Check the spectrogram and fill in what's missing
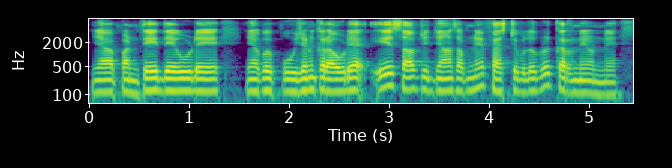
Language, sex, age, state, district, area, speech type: Dogri, male, 30-45, Jammu and Kashmir, Reasi, rural, spontaneous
